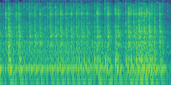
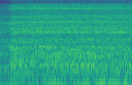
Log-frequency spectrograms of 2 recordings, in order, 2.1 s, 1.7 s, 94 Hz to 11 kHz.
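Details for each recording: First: Turning a spalted-wood vase blank at slow lathe speed (about 800–900 RPM). The piece wobbles and shakes, giving a rapid, rough, buzzing chatter with uneven rhythm and breaks between passes; the cut sounds and feels bad. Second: Drilling into spalted wood (possibly beech) on a lathe after waxing the bit to stop squealing; the bit stays cold. Even hiss of cutting and rubbing with no rising squeal; drills smoothly, and speed would be lowered further if screeching returned.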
